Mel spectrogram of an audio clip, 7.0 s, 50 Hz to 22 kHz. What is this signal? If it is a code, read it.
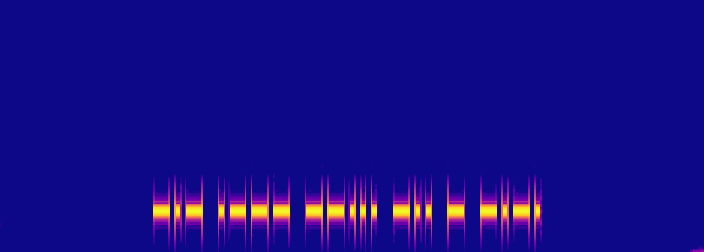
Morse code, heard as a keyed tone, about 23 wpm, 700 Hz. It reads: KJ7DTC
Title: Speed Racing - USA 2x3 Call Signs 22wpm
